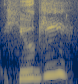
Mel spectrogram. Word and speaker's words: hygge: Hygge? – Hygge. – Hygge. – Or no. Huga? I think it's actually hygge. Yeah. Not Hugh like Hugh Jackman. Who like the who. – H-Y-G-G-E.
